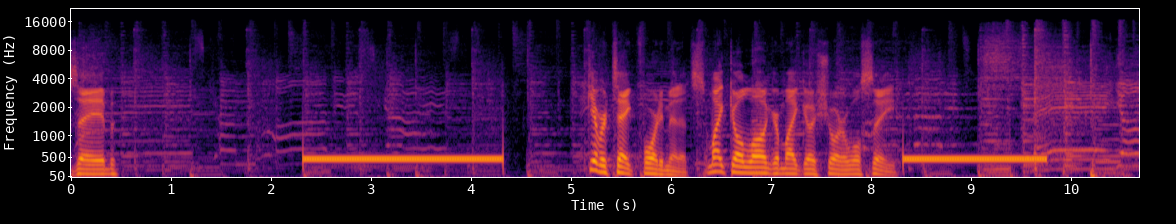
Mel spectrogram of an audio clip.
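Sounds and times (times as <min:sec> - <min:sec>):
speech: 0:00.0 - 0:00.7, 0:05.2 - 0:08.3
outgoing phone call tone: 0:02.3 - 0:04.4, 0:08.3 - 0:09.8.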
